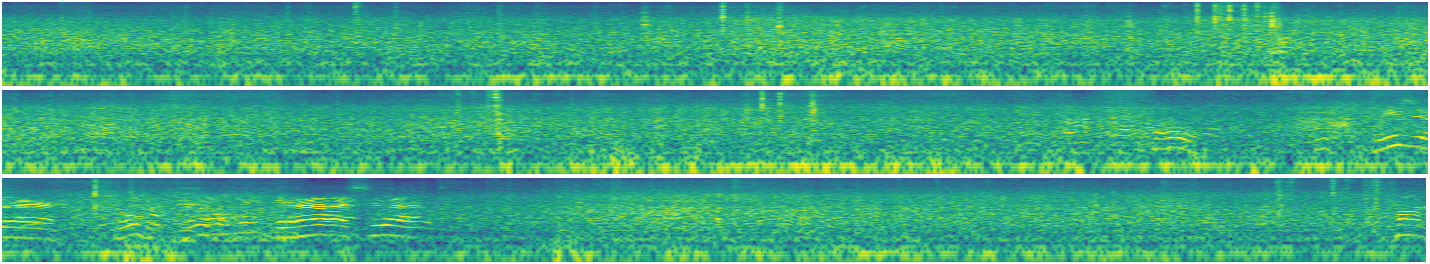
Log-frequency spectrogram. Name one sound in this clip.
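Wind rushes loudly past, close by.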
